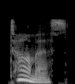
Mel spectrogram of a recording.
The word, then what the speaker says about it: Thomas: "Tomas," Tom says to the man, then corrects himself and pronounces his name the English way. "Thomas."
